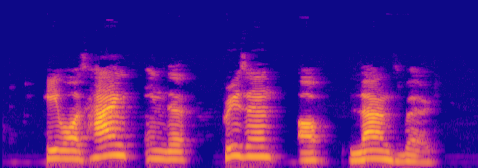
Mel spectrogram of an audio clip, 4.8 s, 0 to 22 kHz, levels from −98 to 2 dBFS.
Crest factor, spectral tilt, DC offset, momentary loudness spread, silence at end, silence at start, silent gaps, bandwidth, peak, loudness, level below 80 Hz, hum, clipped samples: 20 dB; -7.5 dB/octave; under 0.1%; 17 LU; 0.45 s; 0.45 s; none; 7 kHz; 0 dBFS; -19 LUFS; -62 dBFS; none; under 0.1%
